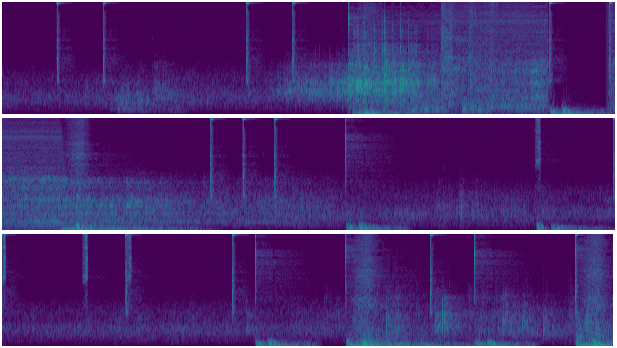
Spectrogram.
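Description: Short, soft menu clicks sound again and again.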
